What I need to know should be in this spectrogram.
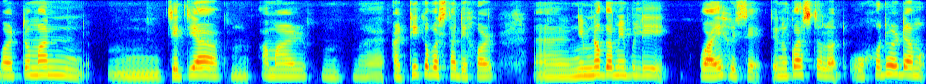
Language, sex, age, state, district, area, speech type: Assamese, female, 60+, Assam, Tinsukia, rural, spontaneous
